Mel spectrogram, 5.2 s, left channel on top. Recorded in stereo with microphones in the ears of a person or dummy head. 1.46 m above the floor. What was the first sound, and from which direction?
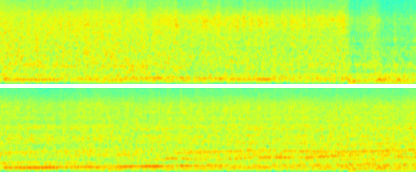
Only background noise.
